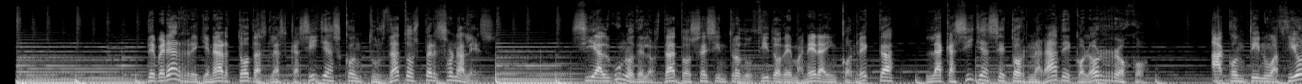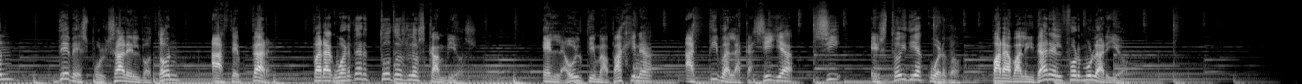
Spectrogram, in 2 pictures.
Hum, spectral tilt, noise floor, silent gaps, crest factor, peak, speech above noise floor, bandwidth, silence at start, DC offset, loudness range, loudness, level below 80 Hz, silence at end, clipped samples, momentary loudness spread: none; -5.5 dB/octave; -57 dBFS; none; 18 dB; 0 dBFS; 38 dB; 18 kHz; 0.15 s; under 0.1%; 3 LU; -19 LUFS; -26 dBFS; 0.6 s; under 0.1%; 10 LU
